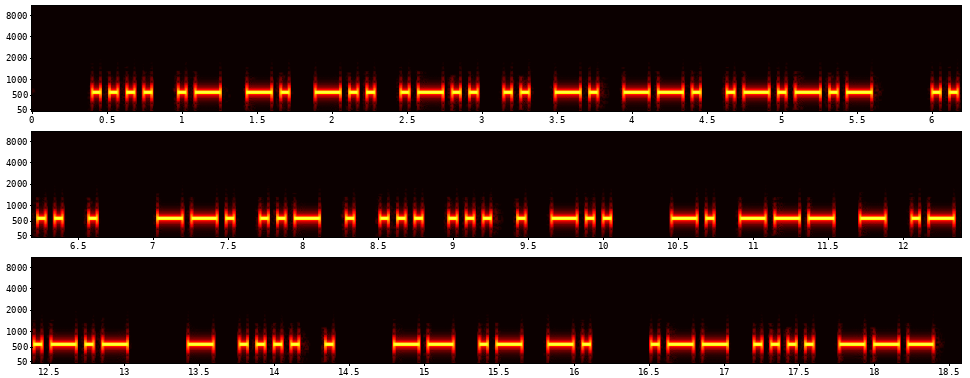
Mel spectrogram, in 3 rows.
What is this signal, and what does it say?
Morse code, heard as a keyed tone, about 21 wpm, 600 Hz. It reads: HANDLING. HE GUESSED NOT. THE MAN WHO
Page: CW med Gnister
